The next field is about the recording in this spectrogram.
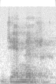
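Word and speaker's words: genre: उसमें एक ऑप्शन होता है जेनर. The option name is जेनर. The spelling is wrong.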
